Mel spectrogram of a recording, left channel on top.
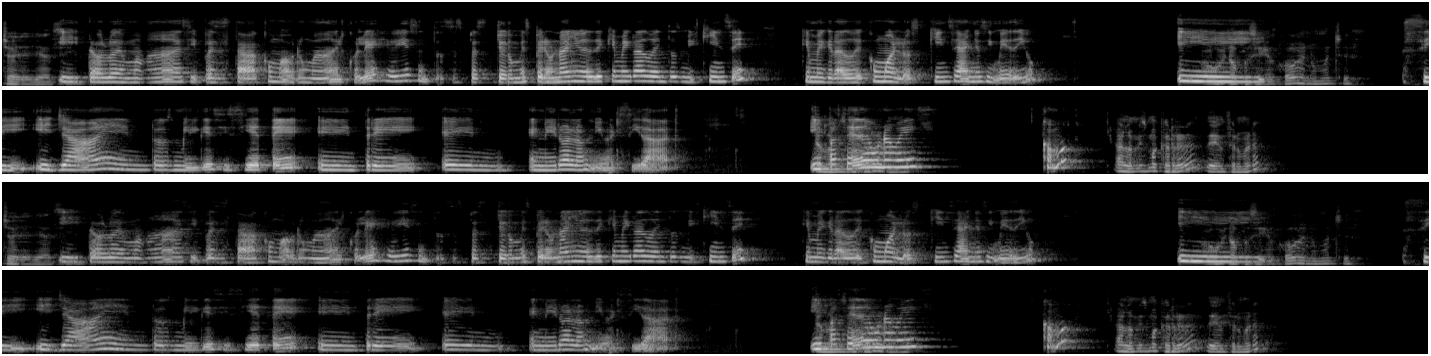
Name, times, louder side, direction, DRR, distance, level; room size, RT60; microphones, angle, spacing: voice 1, 0.0-0.7 12.0-13.6 22.4-23.3 25.4-26.9, left 2 dB, 50° left, 7 dB, 1.0 m, -33 dB
voice 2, 0.6-7.5 8.0-10.4 11.8-12.6 14.0-18.4 18.7-21.0 22.4-23.4 24.7-25.0, left 4 dB, 70° left, 7 dB, 0.6 m, -23 dB
14.5 x 10.5 x 6.0 m, 0.68 s
head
